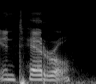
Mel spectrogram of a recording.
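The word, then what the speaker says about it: entierro: such as an entiero I don't know how to pronounce that word e n t i e r r o Intero it's actually Intero ah but if the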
